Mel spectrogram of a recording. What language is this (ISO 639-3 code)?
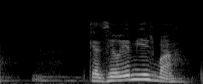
por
